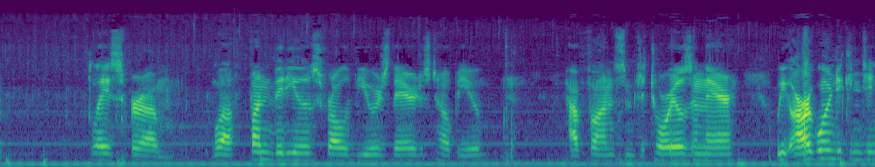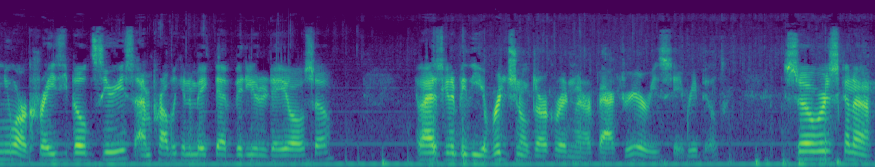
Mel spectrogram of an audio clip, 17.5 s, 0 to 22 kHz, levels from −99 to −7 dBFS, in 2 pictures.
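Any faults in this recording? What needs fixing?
Nothing stood out on listening, so there is nothing here that needs fixing.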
